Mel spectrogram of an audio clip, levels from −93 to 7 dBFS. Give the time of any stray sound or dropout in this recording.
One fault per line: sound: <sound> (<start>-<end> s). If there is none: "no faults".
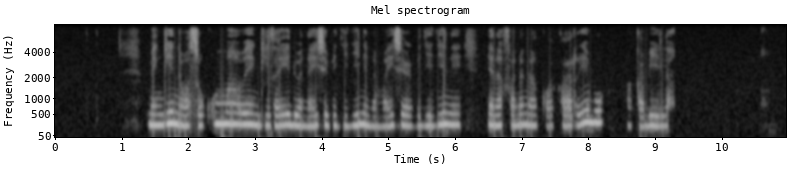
no faults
